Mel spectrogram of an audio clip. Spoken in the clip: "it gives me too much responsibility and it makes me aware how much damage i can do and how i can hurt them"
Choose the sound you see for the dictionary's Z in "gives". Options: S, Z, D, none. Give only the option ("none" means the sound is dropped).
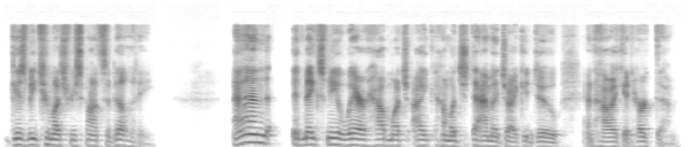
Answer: Z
